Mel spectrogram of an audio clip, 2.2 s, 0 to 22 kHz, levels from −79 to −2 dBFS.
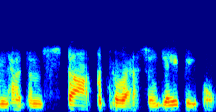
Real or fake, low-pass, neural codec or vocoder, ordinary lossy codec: real; 5.4 kHz; none; Opus, 16 kbps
